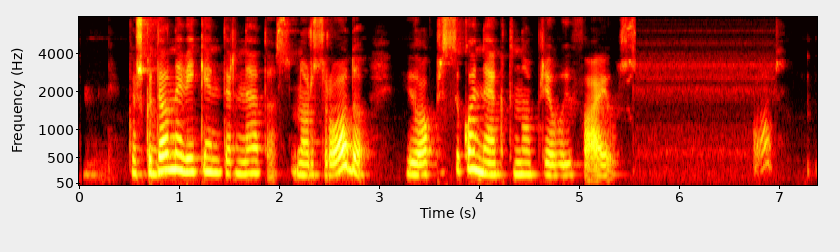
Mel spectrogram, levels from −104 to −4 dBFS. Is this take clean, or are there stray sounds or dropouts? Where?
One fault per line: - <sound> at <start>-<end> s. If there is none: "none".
- laugh at 6.7-6.9 s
